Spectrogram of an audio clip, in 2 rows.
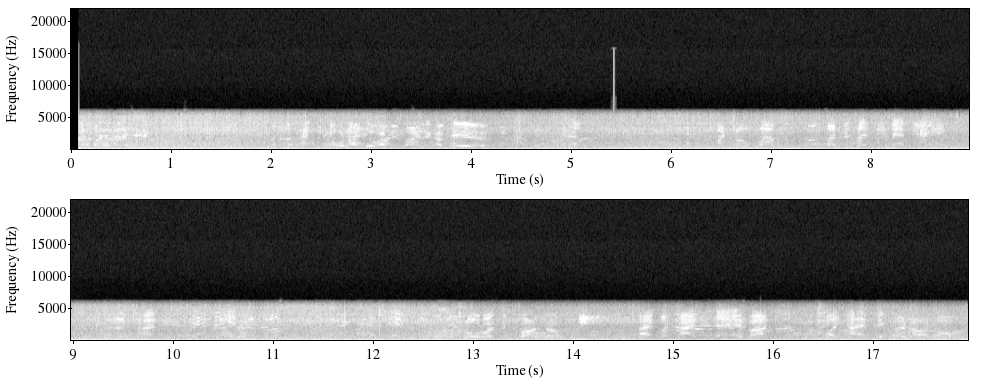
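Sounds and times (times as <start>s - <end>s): traffic: 0.0s - 17.9s
voices: 0.0s - 17.9s.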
